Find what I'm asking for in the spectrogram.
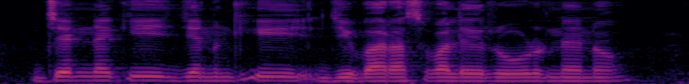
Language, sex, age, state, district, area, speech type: Odia, male, 18-30, Odisha, Balangir, urban, spontaneous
